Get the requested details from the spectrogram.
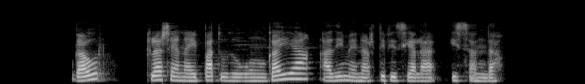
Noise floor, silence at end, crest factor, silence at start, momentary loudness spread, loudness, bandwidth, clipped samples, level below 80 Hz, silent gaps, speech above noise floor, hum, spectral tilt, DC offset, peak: under -90 dBFS; 0.85 s; 20 dB; 0.7 s; 7 LU; -21 LUFS; 7.6 kHz; under 0.1%; -64 dBFS; none; over 70 dB; none; -5.5 dB/octave; under 0.1%; -2 dBFS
